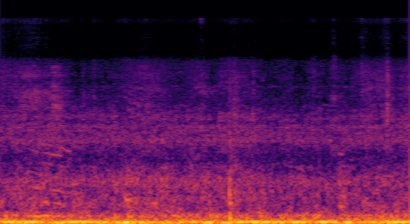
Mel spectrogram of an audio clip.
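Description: Intercity train running at speed, heard inside the passenger coach: a steady low rumble and hum of wheels on the track, with a few faint clicks.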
